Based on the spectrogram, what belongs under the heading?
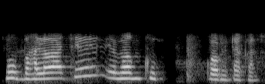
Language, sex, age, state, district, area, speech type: Bengali, female, 45-60, West Bengal, Darjeeling, urban, conversation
